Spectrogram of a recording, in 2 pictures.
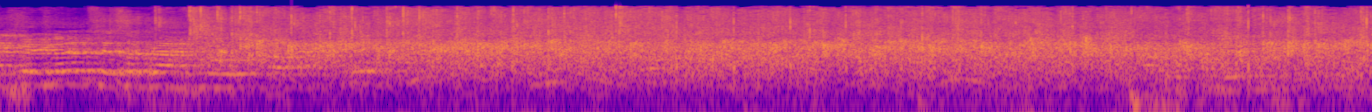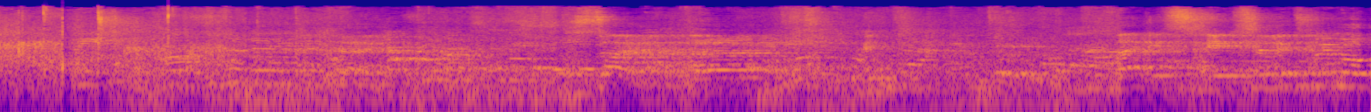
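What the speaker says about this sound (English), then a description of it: "Let's have a round of applause." A live science show audience claps in sustained applause for about fourteen seconds, dense and even throughout, with some chatter mixed in.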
